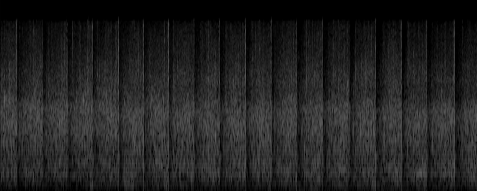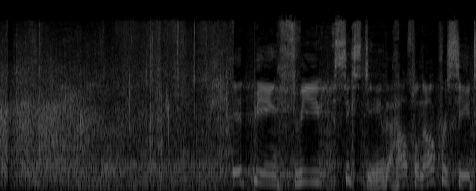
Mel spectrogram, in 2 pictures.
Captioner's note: applause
